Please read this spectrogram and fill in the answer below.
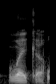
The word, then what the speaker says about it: Waco: What is it? Waco? Did I say it correctly? – Waco.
